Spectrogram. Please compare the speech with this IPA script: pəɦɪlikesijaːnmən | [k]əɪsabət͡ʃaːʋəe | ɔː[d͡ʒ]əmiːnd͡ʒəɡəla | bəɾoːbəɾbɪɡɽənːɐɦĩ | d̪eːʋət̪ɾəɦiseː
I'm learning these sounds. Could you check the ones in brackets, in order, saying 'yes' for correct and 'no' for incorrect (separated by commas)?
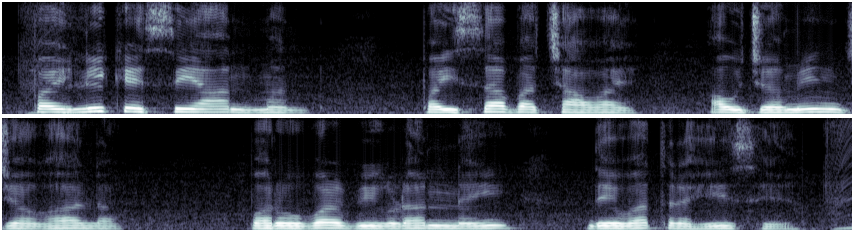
no, yes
